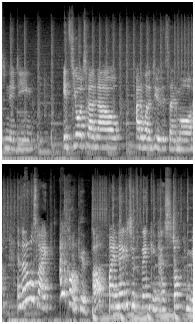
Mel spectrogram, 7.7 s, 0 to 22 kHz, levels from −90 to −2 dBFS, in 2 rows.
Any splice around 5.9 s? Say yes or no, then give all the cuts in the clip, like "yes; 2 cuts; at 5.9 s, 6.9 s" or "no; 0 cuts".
yes; 2 cuts; at 4.0 s, 5.9 s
